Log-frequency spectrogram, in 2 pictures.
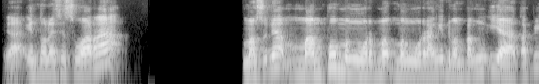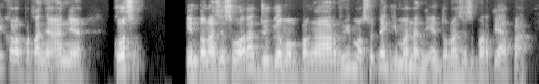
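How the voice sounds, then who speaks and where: A man coaching public speaking, answering audience questions in an energetic, emphatic way, often restarting sentences and building points step by step. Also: sits high, brisk. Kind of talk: Q&A teaching session.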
